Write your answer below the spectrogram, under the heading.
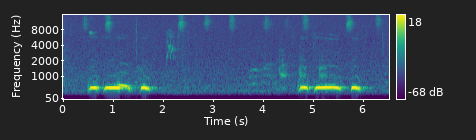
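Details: Mellow coo-cooo-coo from a Eurasian collared dove, heard twice with a pause of about three seconds, the middle syllable clearly the longest; faint bird twitters behind.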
